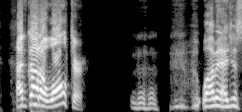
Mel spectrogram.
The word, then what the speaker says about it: Walther: which is Walter. I've got a Walter.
